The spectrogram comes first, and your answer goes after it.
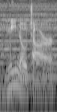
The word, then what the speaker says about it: Minotar: Minotar. That's how they say it.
